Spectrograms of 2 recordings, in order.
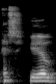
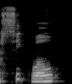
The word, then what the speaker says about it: SQL: yellow structured query language let's pronounce it SQL or sequel is the primary interface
